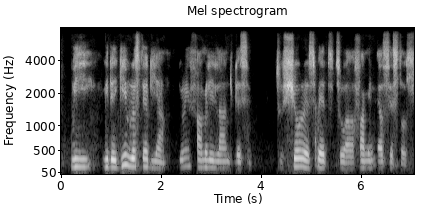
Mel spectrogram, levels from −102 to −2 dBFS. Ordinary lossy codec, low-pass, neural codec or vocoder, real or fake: none; 7.2 kHz; codec, 44.1 kHz, 7.8 kbps, DAC; fake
